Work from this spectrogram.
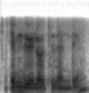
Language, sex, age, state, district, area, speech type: Telugu, male, 45-60, Andhra Pradesh, Kakinada, urban, conversation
